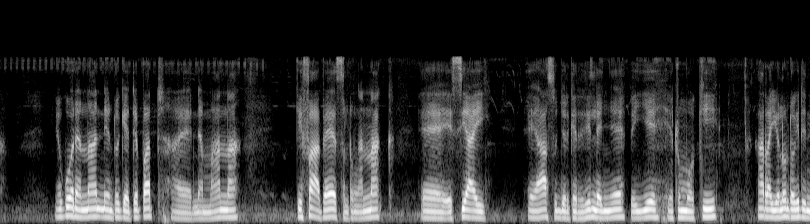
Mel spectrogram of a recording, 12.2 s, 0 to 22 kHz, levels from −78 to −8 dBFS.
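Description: No technical faults are present.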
